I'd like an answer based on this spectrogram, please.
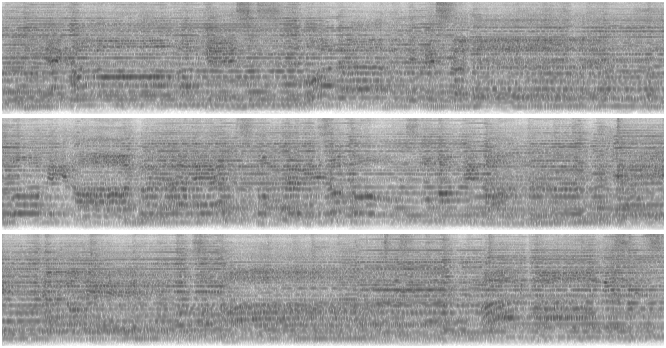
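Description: Two men singing a Norwegian gospel song to accordion accompaniment.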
